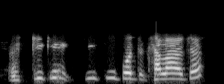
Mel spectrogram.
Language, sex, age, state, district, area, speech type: Bengali, male, 60+, West Bengal, Purba Bardhaman, urban, conversation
